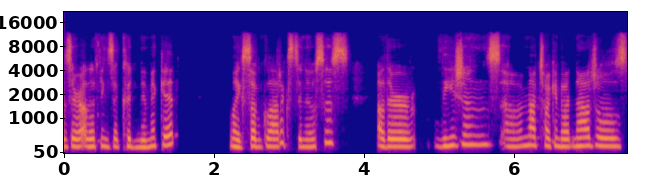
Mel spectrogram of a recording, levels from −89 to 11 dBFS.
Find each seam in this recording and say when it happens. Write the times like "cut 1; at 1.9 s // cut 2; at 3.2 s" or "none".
none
